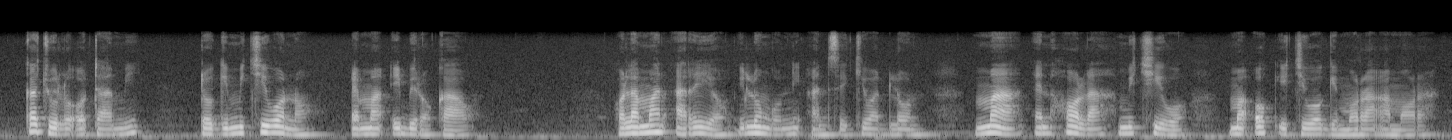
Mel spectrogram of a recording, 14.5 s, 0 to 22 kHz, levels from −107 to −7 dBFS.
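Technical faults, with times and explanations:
No technical faults can be heard in this speech clip. There is room noise in the background, sitting about 35 dB below the speech, and it belongs to the recording space rather than to the system.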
